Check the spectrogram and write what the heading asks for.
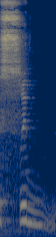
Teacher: مشدد حرف کو مضبوطی اور جماؤں کے ساتھ پڑھیں گے۔ صاد یہاں پہ موٹے حروف میں سے ہے اور زیر کی صورت میں، لہذا تخفیم کا درجہ ہوگا خامسہ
